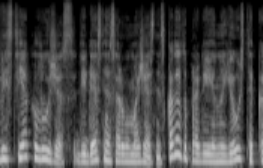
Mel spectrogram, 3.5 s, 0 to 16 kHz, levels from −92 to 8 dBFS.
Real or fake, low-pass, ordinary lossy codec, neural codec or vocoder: fake; 14.4 kHz; Opus, 64 kbps; codec, 44.1 kHz, 7.8 kbps, Pupu-Codec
